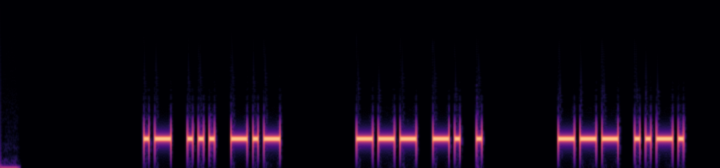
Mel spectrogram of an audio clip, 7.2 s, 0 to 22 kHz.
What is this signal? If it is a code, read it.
Morse code, heard as a keyed tone, about 22 wpm, 700 Hz. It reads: ASK ONE OF
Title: 2x Word-Spacing - Sentences from Top 300 Words - 22wpm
